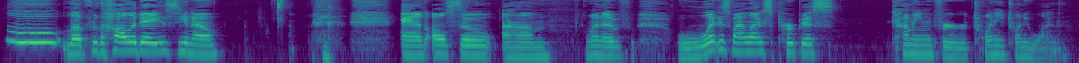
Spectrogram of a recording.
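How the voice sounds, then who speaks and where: A woman with a hoarse, worn voice chatting casually to camera as a channel host, rambling a little and laughing often between thoughts. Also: lowish voice, sing-song, takes it slowly, long pauses, a little mellow. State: hoarse, losing her voice. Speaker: tarot reader and channel host.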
